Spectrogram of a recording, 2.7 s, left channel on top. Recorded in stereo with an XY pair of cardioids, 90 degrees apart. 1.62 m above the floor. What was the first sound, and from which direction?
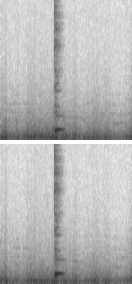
A cowbell, 25° right.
